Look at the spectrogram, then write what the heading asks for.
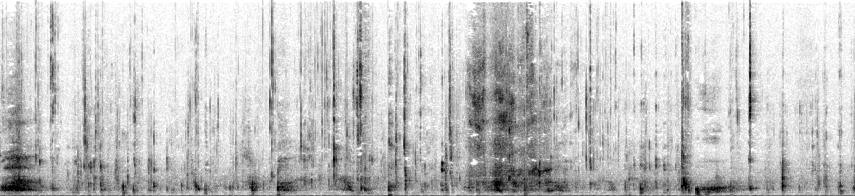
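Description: Mouths chewing soft rice cakes filled with brown-sugar hotteok syrup and peanuts, making many small, irregular clicks and smacks.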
